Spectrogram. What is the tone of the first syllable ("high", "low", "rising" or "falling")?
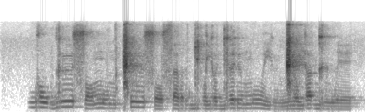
falling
